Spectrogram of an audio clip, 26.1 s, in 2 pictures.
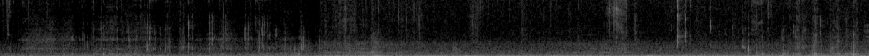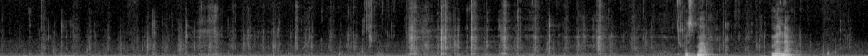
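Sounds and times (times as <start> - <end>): chewing with wet mouth clicks: 1.0 - 4.6, 10.2 - 25.8.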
